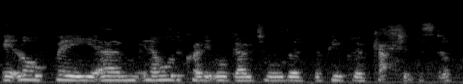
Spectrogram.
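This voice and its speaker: A man with a high voice chats informally as co-host of a live stream. The sound is a little muffled, and there is faint noise in the recording. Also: flat delivery, fairly quick. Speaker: co-host of a paranormal live chat. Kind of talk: casual chat.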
